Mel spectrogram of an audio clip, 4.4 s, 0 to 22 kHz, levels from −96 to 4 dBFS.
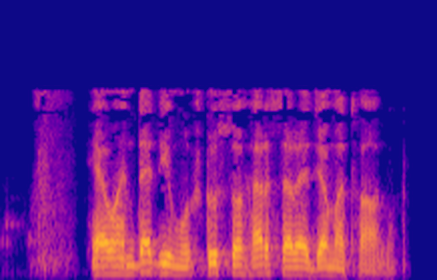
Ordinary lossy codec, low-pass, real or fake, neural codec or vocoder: MP3, 24 kbps; 7.2 kHz; fake; codec, 16 kHz, 4 kbps, FunCodec, trained on LibriTTS, 50 frames a second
